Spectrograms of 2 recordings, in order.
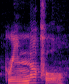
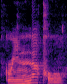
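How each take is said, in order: First: The n runs into apple, like napple. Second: The same.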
